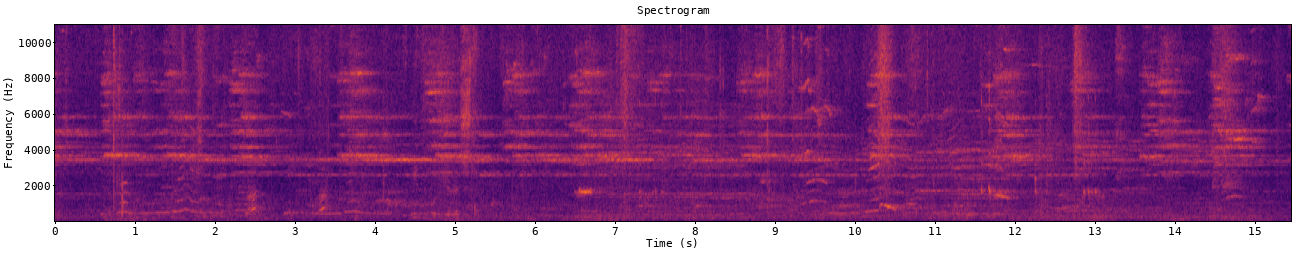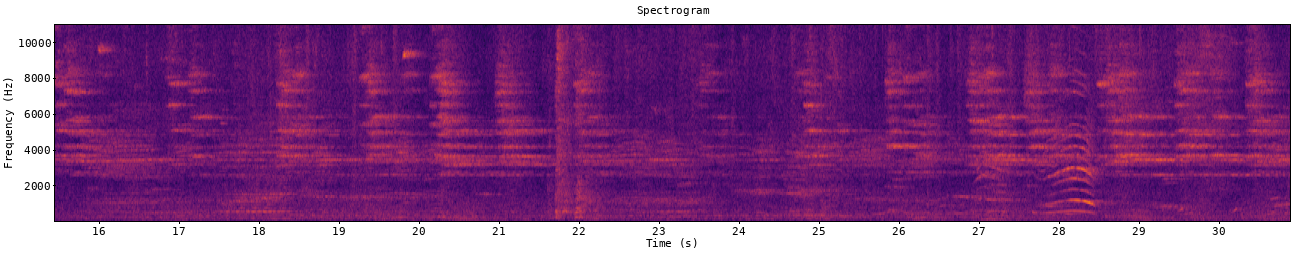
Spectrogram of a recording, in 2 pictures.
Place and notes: Гандан тэгчинлин хийд - Gandantegchinlin monastery - Ulan Bator - Mongolia - inside - prayer wheels
inside the temple - prayer wheels continuously turning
